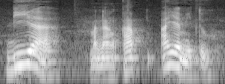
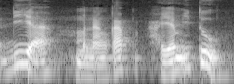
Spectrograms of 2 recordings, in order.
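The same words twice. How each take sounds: First: The stress falls on the word 'dia'. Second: The stress falls on the word 'itu'. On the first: It was this person, not someone else, who caught it. "Yang menangkap ayam itu adalah dia, bukan orang lain" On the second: It was that chicken that was caught, not this one. "Yang ditangkap adalah ayam itu, bukan ayam ini"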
